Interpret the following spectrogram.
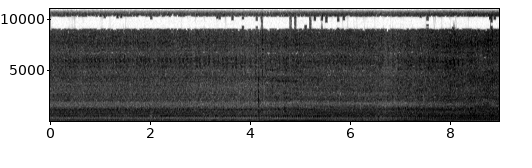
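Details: Grandpa's old four-cylinder tractor idling just after its first start, once the fuel was turned back on and pulled: a steady, even low putter that picks up slightly midway, then settles into a smooth run. Normal idle.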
